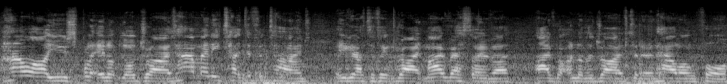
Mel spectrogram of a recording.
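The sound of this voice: Fast, fairly even speech from a man with a fairly high pitch, against clear background noise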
